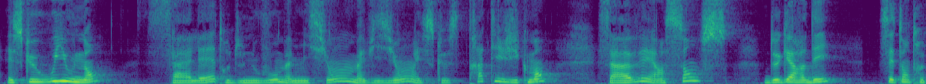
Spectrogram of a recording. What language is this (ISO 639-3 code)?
fra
